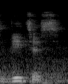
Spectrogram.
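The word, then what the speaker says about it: Витязь: I believe in in Russian itself um it's pronounced as vitus so basically that's how we're gonna refer to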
